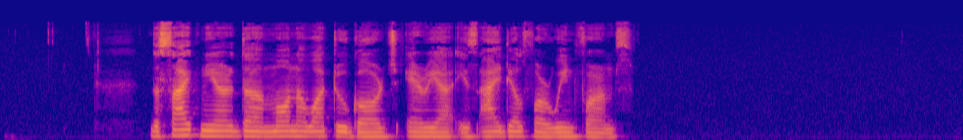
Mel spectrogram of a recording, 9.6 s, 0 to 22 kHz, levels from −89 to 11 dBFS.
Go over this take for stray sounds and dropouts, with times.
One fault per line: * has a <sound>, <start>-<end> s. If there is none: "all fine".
all fine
